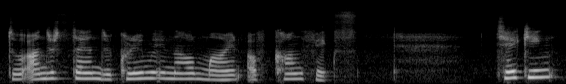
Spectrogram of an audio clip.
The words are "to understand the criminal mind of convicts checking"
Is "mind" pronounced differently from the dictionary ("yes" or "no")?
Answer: no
